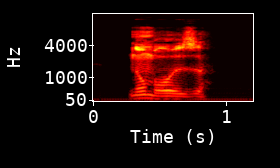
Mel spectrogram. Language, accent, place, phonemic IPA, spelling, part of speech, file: French, France, Lyon, /nɔ̃.bʁøz/, nombreuses, adjective, LL-Q150 (fra)-nombreuses.wav
- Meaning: feminine plural of nombreux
